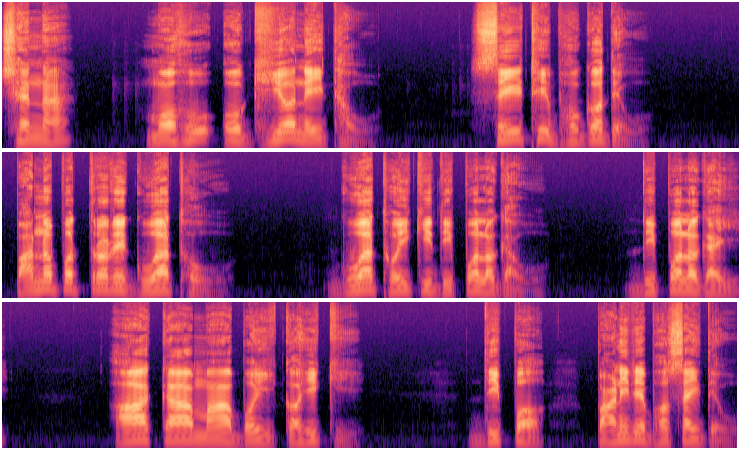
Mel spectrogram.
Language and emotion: Odia, neutral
